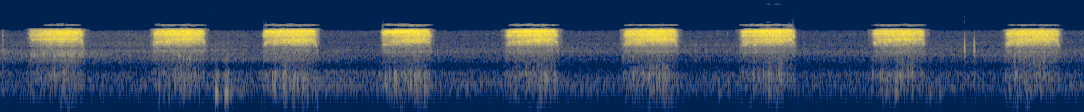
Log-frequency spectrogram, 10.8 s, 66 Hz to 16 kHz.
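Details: Owls at their nest on 5/5 as a gopher is brought in at 8:53 and a young one steals it; nine even, raspy hisses repeated about every second in a steady rhythm.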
